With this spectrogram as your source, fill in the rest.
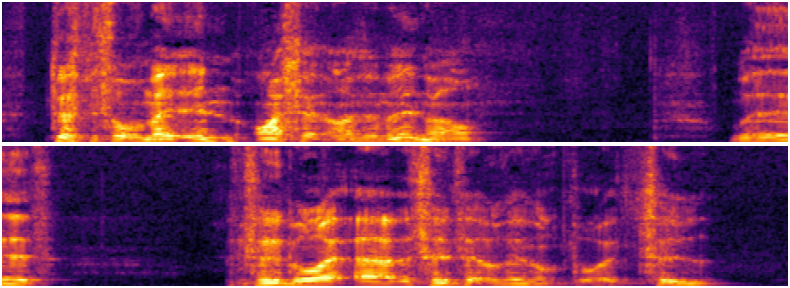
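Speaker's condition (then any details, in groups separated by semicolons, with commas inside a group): Tongue cancer; half tongue removed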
